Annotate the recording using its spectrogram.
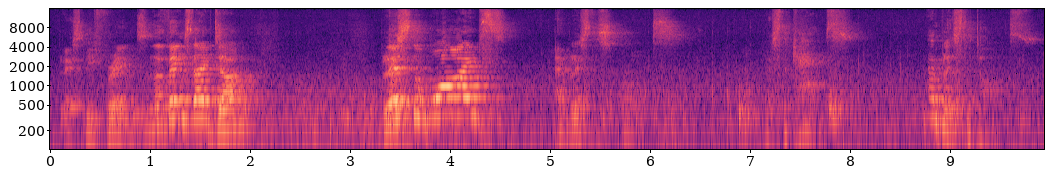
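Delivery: solemn blessing poem. Acted. Captain leads the crowd in a blessing, hushed recital. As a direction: bless each one gently like a spell. One last poem, eyes closed.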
